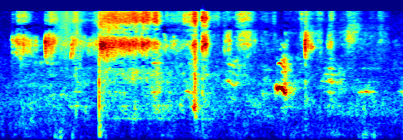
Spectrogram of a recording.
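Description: A soccer ball being played on grass, with a sharp knock about a second in. A short, high, pitched yelp near the end is the loudest sound.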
